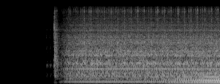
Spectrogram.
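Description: Electronic intro music under an animated logo, starting abruptly about half a second in as a dense buzzing texture with steady held tones; a deep bass tone comes in near the end.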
